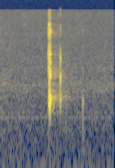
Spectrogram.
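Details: A single abrupt, short voiced catch followed by faint after-sounds: a hiccup.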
